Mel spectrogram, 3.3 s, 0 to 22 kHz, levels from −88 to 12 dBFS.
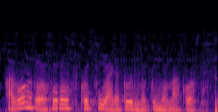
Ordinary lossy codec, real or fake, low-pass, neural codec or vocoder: none; fake; 7.2 kHz; codec, 16 kHz, 4.8 kbps, FACodec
